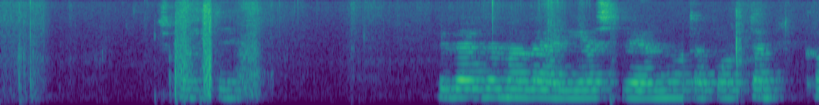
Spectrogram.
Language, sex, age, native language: Icelandic, female, 18-19, Icelandic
